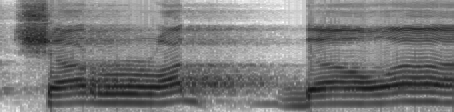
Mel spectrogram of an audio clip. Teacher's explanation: Jadi ro itu langsung ke dal, kita tabrakkan ke huruf dal seakan-akan dia itu bersukun. Itu hakikatnya sukun dal.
